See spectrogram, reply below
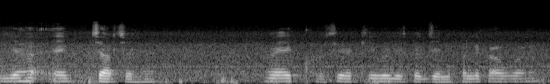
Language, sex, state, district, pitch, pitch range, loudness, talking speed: Hindi, male, Uttar Pradesh, Lucknow, 135 Hz, 130-145 Hz, -21 LUFS, 175 wpm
